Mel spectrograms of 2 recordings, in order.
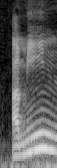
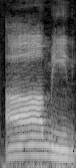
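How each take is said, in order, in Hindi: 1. पहला स्वर छोटा बोला जाता है। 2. पहला स्वर खींचकर लंबा बोला जाता है। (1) "अमीन नहीं कहना" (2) "बल्कि उसे लंबा करना है"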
